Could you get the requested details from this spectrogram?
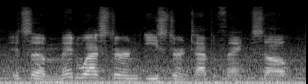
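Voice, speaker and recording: A man talks fairly slowly while noticeable noise carries on in the background. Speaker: truck driver vlogger. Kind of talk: casual vlog chat. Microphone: phone near.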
